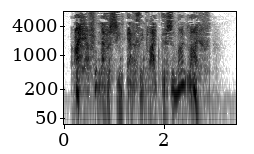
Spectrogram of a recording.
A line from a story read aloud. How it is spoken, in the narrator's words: The Prime Minister murmured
